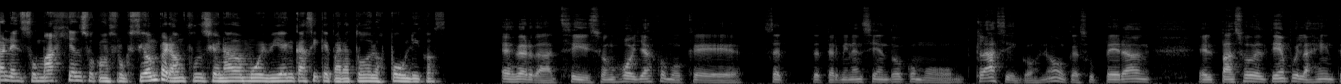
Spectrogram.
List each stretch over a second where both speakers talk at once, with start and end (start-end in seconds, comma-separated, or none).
none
